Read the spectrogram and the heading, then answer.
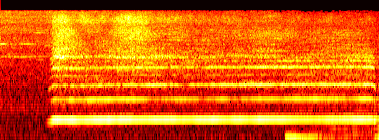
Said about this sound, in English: What was that? It was a train whistle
